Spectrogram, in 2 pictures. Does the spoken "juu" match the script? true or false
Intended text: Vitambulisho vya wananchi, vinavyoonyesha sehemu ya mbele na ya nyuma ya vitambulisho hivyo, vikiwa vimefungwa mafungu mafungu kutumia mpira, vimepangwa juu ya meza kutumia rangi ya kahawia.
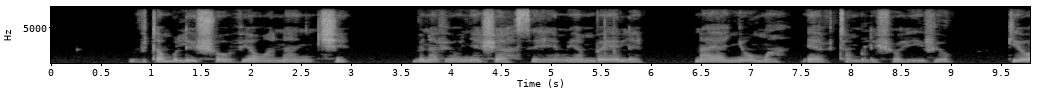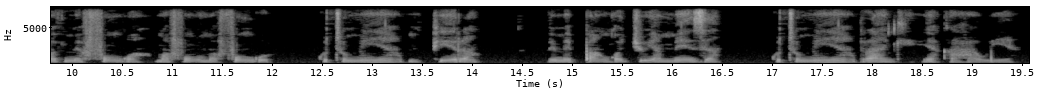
true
